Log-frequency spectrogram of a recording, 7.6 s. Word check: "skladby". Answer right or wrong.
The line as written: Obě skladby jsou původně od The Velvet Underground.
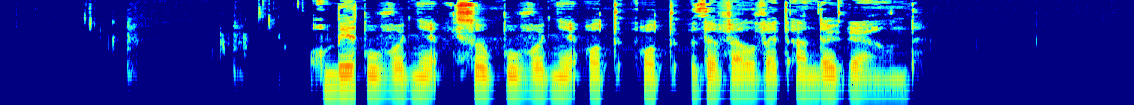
wrong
